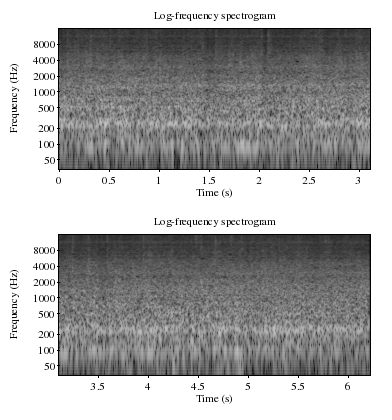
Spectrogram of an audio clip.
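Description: Heavy rain falling steadily on a corrugated metal roof, an even, unbroken hiss.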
